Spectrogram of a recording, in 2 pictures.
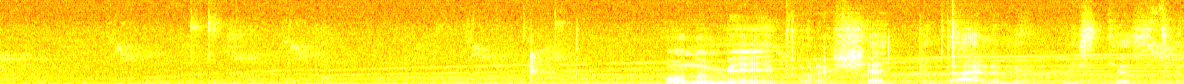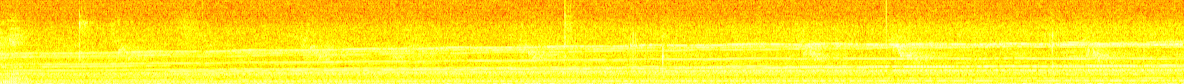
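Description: An electric motor whirs, its pitch rising slowly and steadily.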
